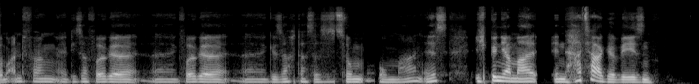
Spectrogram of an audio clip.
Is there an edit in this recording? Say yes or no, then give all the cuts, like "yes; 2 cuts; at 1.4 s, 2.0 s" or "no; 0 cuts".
yes; 4 cuts; at 1.8 s, 3.3 s, 3.7 s, 5.4 s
